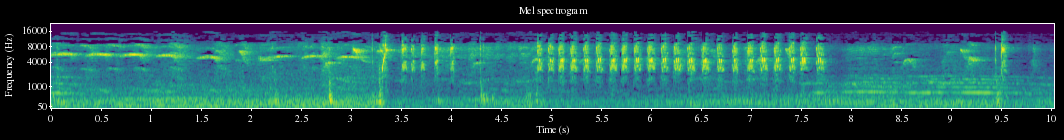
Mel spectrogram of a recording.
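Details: Planduk bukit used for luring, chattering steadily: a long even series of fast, high, dry chirps fills the middle, framed by softer twittering and a low tonal whistle near the end.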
